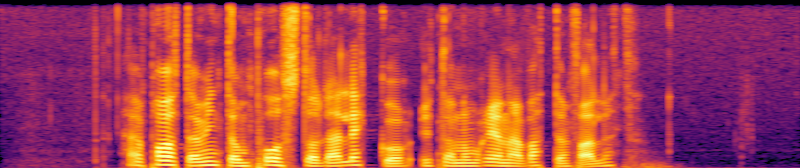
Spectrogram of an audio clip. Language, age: Swedish, 18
